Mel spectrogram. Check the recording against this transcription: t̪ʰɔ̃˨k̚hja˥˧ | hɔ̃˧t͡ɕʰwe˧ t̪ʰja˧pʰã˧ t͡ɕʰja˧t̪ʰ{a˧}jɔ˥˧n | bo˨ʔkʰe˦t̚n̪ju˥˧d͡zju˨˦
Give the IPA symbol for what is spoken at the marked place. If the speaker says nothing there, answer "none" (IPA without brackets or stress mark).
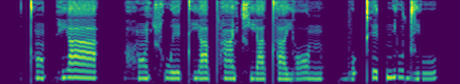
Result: a˧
